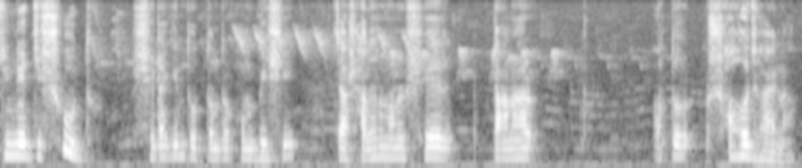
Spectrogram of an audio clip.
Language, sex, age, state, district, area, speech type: Bengali, male, 30-45, West Bengal, Hooghly, urban, spontaneous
